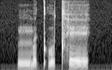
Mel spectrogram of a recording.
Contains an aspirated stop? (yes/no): yes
